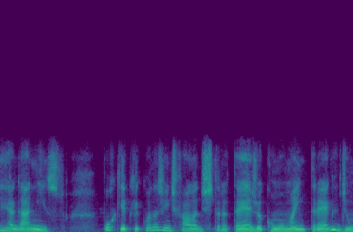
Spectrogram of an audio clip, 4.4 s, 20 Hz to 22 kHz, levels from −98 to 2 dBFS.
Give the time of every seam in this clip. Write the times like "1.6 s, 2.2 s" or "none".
none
